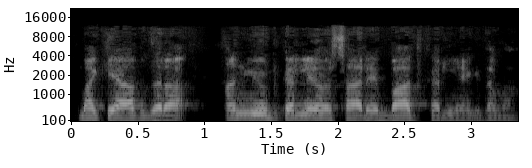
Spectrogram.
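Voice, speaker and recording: A man teaching an online language class, explaining patiently step by step and repeating examples slowly. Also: medium pitch, dark tone, dry recording. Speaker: Farsi teacher.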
